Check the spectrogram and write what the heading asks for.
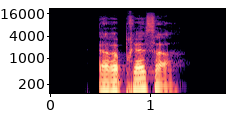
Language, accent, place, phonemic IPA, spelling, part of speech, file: German, Germany, Berlin, /ɛɐ̯ˈpʁɛsɐ/, Erpresser, noun, De-Erpresser.ogg
- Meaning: 1. blackmailer 2. extortionist, extortioner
